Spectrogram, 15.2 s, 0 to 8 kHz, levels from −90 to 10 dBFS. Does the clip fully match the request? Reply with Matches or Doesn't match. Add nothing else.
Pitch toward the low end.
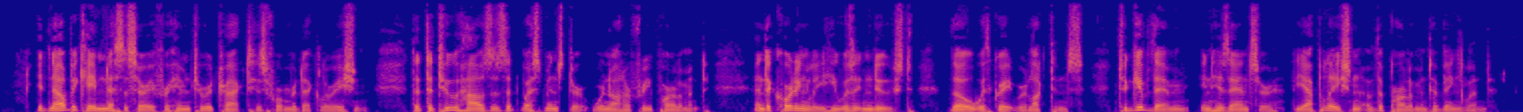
Matches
